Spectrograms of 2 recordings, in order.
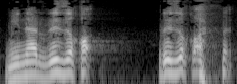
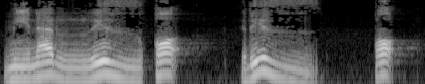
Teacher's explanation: الزاي لابد أن تخرج تأخذ حظها كاملا من الزمن · Shown in: second take · هكذا من الرزق رزق القاف تخرج أيضا مستعلية مفخمة مقلقلة قلقلة كبرى لأنه موقوف عليها. · Term: زمن الزاي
